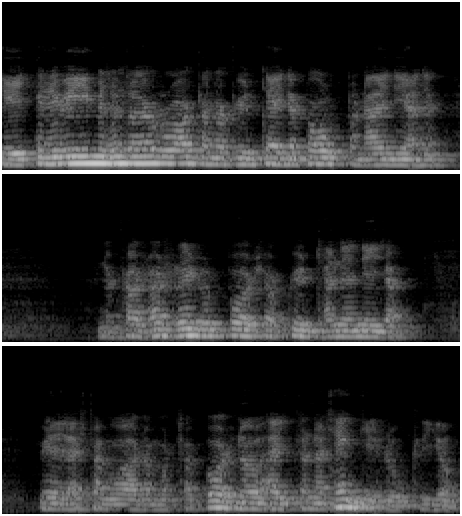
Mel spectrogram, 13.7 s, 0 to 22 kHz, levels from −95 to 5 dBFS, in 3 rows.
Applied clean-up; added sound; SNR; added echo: none; none; none; reverberation time 0.6 s.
